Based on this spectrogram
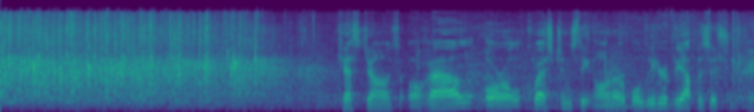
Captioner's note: some Applause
